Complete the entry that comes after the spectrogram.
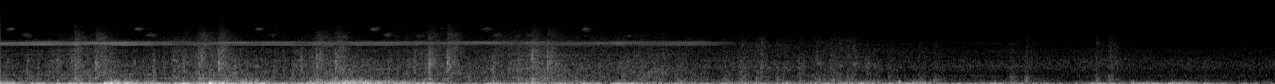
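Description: SL X60 electric commuter train running through the station, its wheels clicking over rail joints above a deep rumble, with a steady high squeal that cuts off about seven seconds in. The sound then fades as the train draws away.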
